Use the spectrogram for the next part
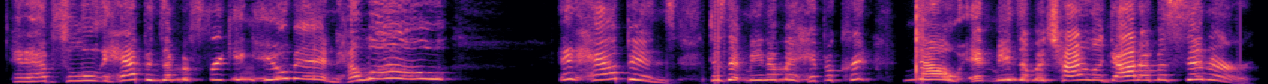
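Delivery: high, emotional, near-crying outburst; all fired up. Real, not acted. Vlogger defending herself to viewers, high and choked. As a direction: cry it out, pitch way up. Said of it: "when I get all riled up and I get loud".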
